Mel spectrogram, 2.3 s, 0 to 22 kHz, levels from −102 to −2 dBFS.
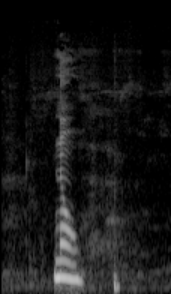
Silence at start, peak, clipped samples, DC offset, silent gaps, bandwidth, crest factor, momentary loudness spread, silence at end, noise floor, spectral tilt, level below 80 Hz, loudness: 0.7 s; -20 dBFS; under 0.1%; under 0.1%; none; 11 kHz; 18 dB; 19 LU; 0.7 s; -73 dBFS; -7 dB/octave; -74 dBFS; -33 LUFS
